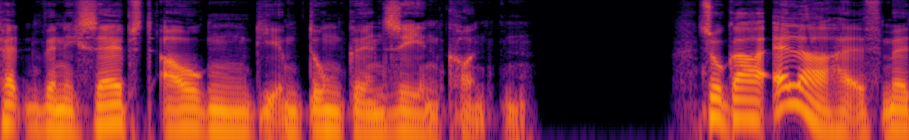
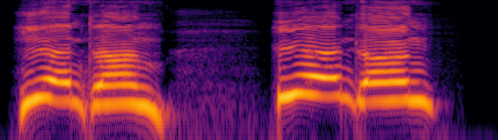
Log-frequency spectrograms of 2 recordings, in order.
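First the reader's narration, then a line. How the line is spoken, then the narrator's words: Excited call. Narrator (German): Aufgeregt wuselte Jasper vor uns in Richtung Meer und rief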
